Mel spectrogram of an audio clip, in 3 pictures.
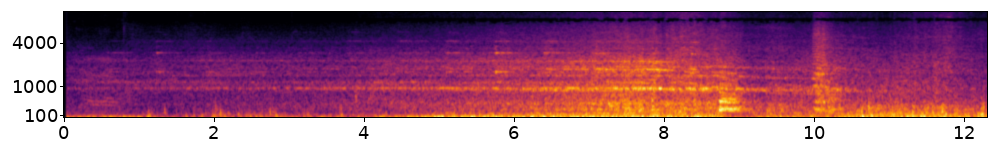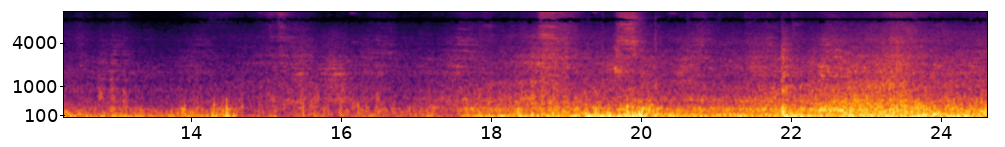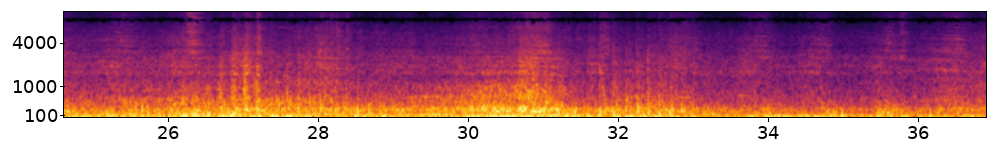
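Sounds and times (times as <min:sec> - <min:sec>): train rumbling past: 0:00.0 - 0:36.9
locomotive horn chord: 0:08.6 - 0:09.4.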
